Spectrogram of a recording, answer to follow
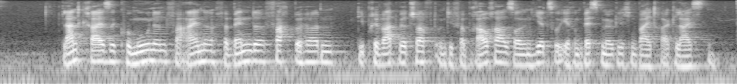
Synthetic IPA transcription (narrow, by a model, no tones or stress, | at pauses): lʔantkʁ̥aɪzəkʰɔmuːnənfɛɐʔa̰ɪnəfɛɐbɛndəfaχb̥əɦøːɐdn̩d̥iːpʁ̥ivaːtv̥ɪɐtʃaftʊntd̥iːfɛɐbʁa̰ʊxɐzɔlənɦiːɐt͡sṵːʔiːʁənbɛstmøːklɪçn̩baɪtʁ̥a̰ːklaɪstn̩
